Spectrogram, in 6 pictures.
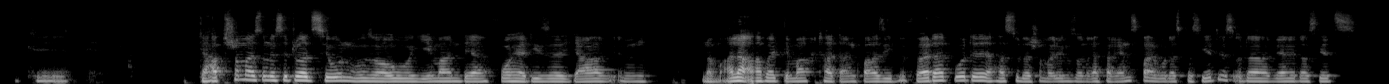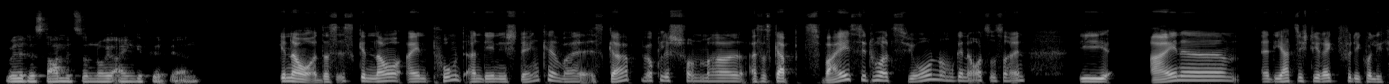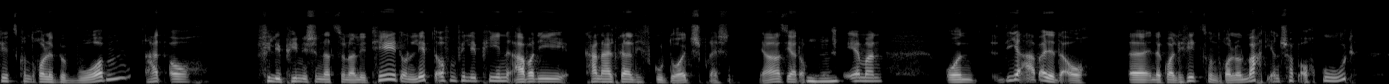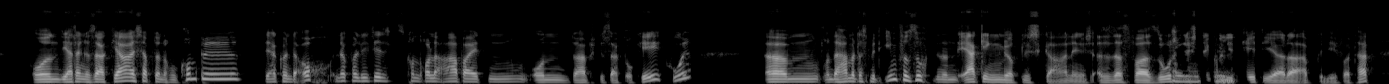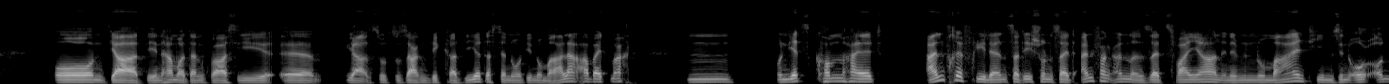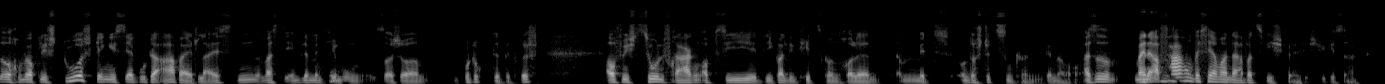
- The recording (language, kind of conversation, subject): German, advice, Wie kann ich Aufgaben richtig delegieren, damit ich Zeit spare und die Arbeit zuverlässig erledigt wird?
- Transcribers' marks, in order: put-on voice: "Kumpel"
